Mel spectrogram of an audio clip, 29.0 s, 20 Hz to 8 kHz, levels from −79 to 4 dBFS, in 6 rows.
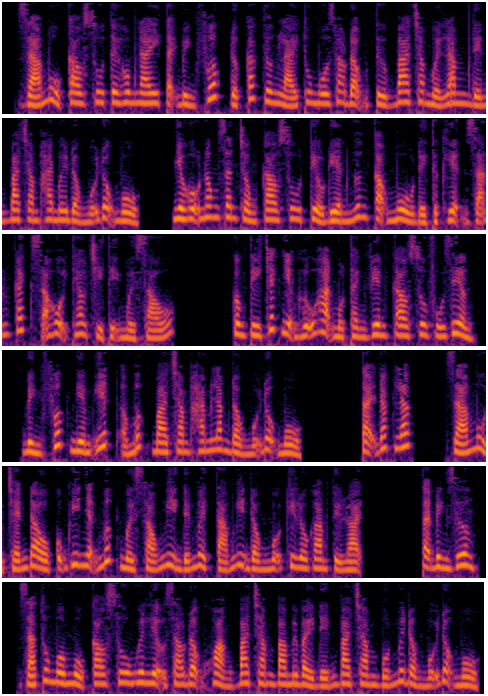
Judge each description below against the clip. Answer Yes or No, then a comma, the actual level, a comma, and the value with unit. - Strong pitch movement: No, average, 4.1 semitones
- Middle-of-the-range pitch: No, high, 215 Hz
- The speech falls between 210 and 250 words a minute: Yes, average, 235 wpm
